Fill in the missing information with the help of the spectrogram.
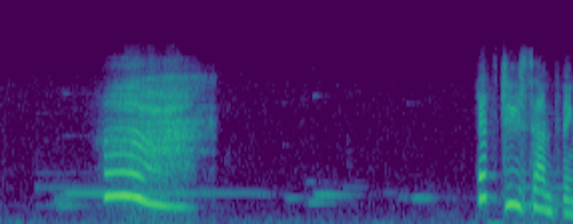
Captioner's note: Brigitte sighs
